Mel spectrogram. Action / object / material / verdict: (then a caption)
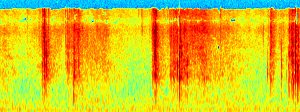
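scrape / handful of red soil with pebbles / soil / none. Bare fingers and palms scoop, squeeze and crumble handfuls of loose, dry red-brown dirt cakes with small pebbles and clumps, heaped in a large white bowl. Short, crisp, bright crunches and crackles come in irregular bursts as the soil breaks apart and falls back into the pile. A soft, low hiss fills the pauses between them.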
